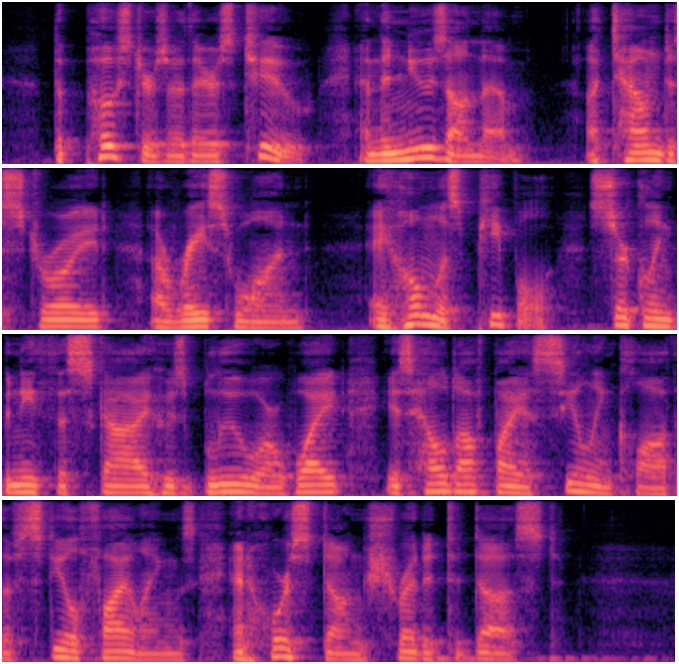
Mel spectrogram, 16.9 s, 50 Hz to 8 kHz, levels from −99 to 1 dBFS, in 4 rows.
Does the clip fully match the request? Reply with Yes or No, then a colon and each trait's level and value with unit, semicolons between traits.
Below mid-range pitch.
Yes: low, 120 Hz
